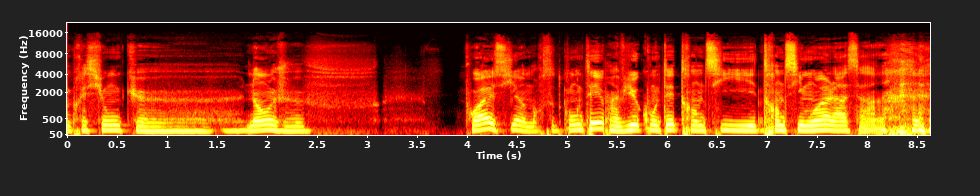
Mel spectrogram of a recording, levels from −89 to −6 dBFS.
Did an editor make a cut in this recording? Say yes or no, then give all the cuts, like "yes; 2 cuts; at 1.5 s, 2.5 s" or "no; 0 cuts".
yes; 1 cut; at 5.4 s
